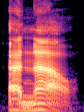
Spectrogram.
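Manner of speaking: loud sudden opener; loud demand. A narrator's reading. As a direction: bark it out to seize attention. Hyde turns on the lawyer.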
